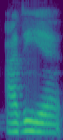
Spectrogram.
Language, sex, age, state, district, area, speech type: Tamil, female, 18-30, Tamil Nadu, Madurai, urban, read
